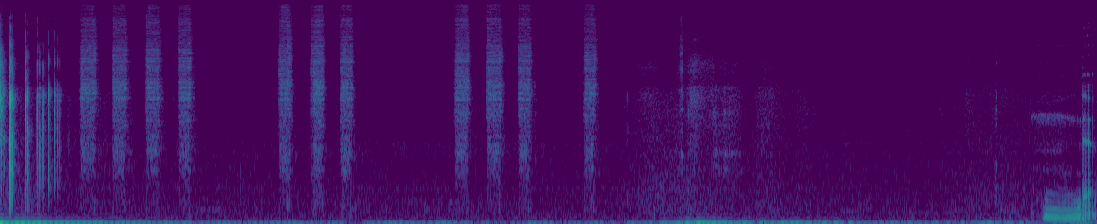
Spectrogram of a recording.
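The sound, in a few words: spray can spraying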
